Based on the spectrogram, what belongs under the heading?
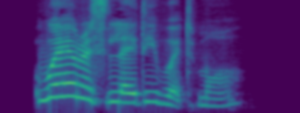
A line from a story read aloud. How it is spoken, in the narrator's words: she inquired in a cool, distant voice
